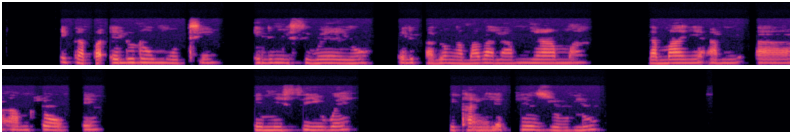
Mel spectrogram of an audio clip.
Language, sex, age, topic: North Ndebele, female, 36-49, health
